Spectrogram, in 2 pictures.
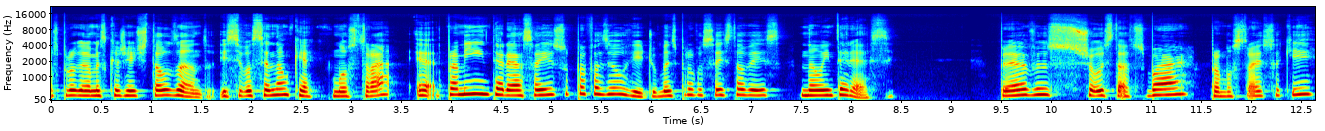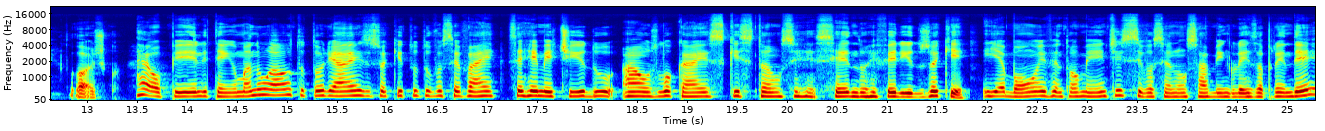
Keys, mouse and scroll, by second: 3.5 click.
